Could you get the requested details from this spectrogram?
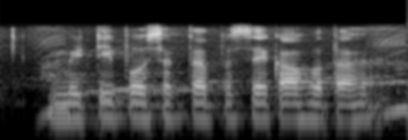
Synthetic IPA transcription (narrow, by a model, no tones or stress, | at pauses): mɪʈːipoːsɐk̚t̪aɦɛt̪osekaɦoːt̪aɦɛː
